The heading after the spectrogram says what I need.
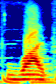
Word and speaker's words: wife: है, ठीक है, और अंतिम ई का अपना कोई उच्चारण नहीं होता है, और अंतिम में जो ये ई रहेगा उसका कोई उच्चारण नहीं होगा, ठीक है। तो इसको कैसे लिखेंगे, वाइफ, WIFE, ये क्या हो जाएगा, वाइफ।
